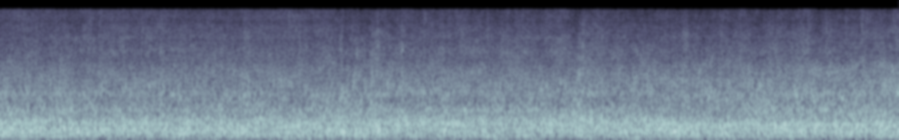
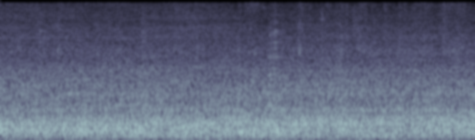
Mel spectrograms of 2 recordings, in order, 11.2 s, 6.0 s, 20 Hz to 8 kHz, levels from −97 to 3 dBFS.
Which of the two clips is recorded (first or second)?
second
